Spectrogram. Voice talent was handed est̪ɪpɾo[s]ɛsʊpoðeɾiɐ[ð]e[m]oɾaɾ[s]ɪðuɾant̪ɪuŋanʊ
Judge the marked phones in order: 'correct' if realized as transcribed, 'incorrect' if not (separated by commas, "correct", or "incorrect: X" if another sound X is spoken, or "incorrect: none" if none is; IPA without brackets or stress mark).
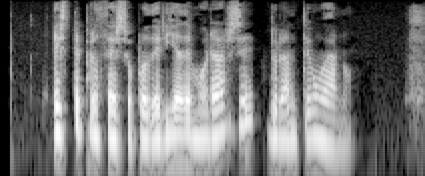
incorrect: θ, correct, correct, correct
